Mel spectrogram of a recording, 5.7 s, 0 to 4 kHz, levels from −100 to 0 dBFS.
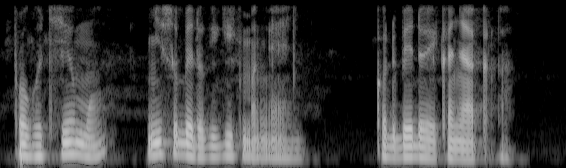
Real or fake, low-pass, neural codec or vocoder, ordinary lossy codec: real; 3.6 kHz; none; none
